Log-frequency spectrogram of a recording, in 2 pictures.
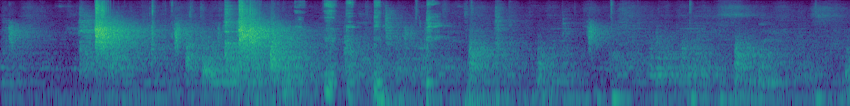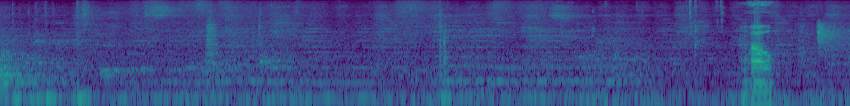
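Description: Pool hall room noise: background chatter and music, with a few thuds and scattered clicks, loudest in the first five seconds.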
